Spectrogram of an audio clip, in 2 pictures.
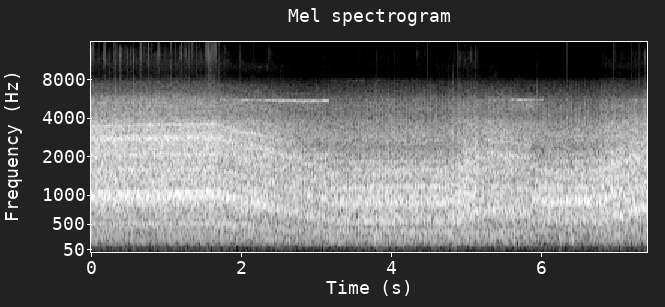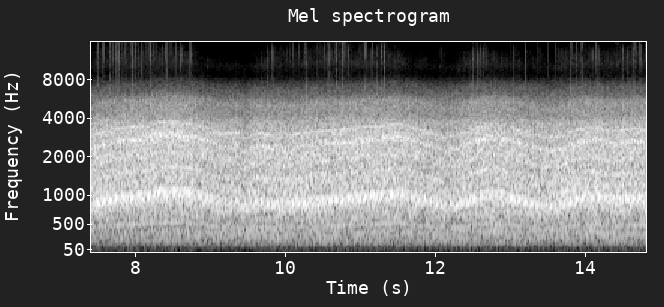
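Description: A truck engine hums steadily, its pitch rising and falling as it speeds up and slows down.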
